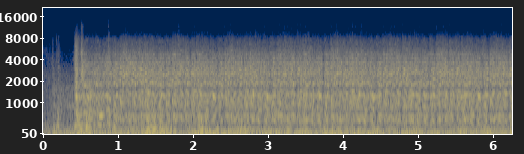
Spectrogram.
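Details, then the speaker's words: 1986 Jeep CJ7, built AMC 304 V8 (cam unknown, owner guesses Edelbrock-type), dirty and sat neglected: brief cranking, catches at once, settles into a steady, even idle without knocks or misses; normal cold start. "it is built um not exactly sure what cam or anything it has in it if I had a guess just by the way it sounds if it sounds like either the same Cam that I have in the javelin or equivalent maybe the Edelbrock setup not sure but it sounds about the same"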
